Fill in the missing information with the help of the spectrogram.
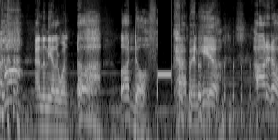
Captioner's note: group laughs; beep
